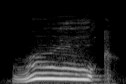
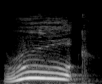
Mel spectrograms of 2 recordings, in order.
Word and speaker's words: ruach: It's pronounced Ruach. Ruach.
